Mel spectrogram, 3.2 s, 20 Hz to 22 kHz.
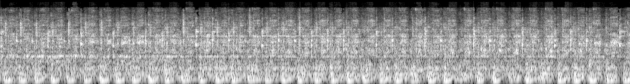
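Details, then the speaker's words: Chinese 50cc Honda-clone kids' ATV at idle: fast, light ticking clatter from the top end over a steady idle; owner thinks it needs a valve adjustment. Valve train clatter, cause unconfirmed. "she's running you can kind of hear the top end sounds a little cocky on it"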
